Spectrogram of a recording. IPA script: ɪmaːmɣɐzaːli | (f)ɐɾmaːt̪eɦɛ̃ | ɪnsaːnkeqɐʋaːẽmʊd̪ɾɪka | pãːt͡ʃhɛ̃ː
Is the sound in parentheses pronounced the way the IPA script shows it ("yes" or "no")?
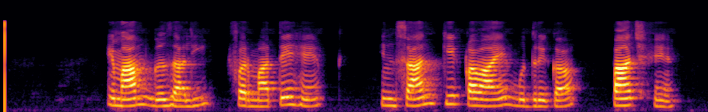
yes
